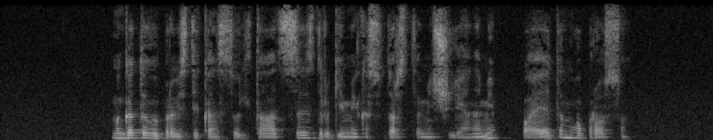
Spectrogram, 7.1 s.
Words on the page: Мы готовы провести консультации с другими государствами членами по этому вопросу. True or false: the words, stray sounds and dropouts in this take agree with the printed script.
true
